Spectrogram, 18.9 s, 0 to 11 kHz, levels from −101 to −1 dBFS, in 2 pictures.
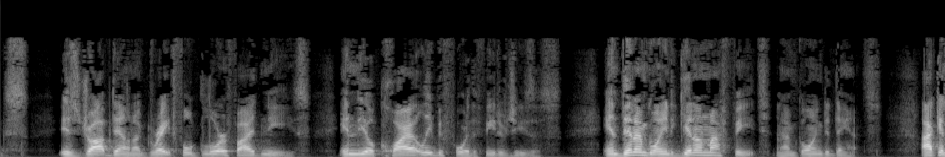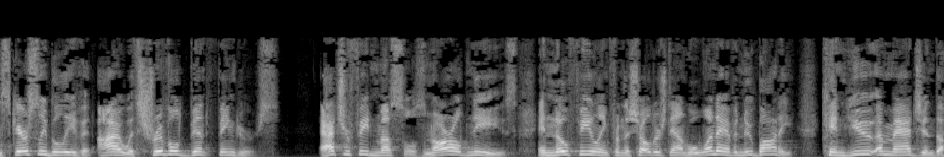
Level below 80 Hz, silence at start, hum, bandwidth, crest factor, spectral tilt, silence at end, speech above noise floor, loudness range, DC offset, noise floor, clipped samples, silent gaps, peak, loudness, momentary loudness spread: -70 dBFS; 0.05 s; none; 8.8 kHz; 22 dB; -5 dB/octave; 0 s; 24 dB; 5 LU; under 0.1%; -49 dBFS; under 0.1%; none; -2 dBFS; -25 LUFS; 18 LU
